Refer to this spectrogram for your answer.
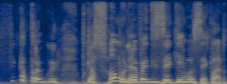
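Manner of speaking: sarcastic, tongue-in-cheek tone. Talking to Leandro about a voicemail recording, ironic. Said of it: "tô sendo irônico".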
